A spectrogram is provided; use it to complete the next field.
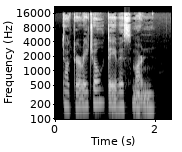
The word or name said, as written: Rachel Davis Martin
